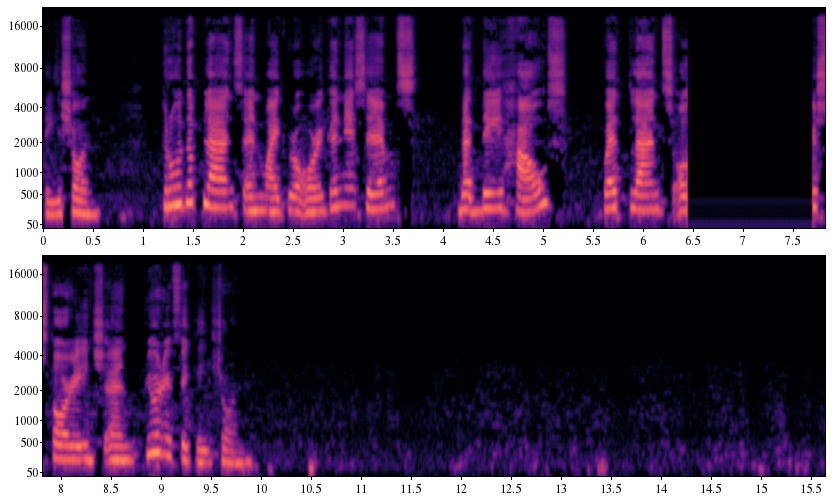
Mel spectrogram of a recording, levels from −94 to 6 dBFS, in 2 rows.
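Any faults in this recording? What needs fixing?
Audio dropout to a faint residue, from 6.44 to 7.70 s: right after "that they house wetlands" the speech cuts off abruptly for about 1.26 s, leaving only a low mains hum roughly 55 dB below the speech. The break is most likely a brief loss of the source feeding a recording path that stayed live. The hum is the open input with nothing driving it, so the sound is missing rather than paused or faded. The missing stretch needs re-recording or patching from a backup take. To prevent a recurrence, secure and check the source connection and keep a redundant backup recording running.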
